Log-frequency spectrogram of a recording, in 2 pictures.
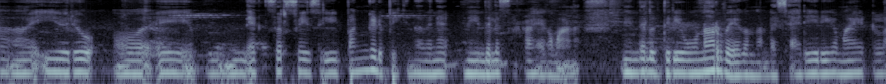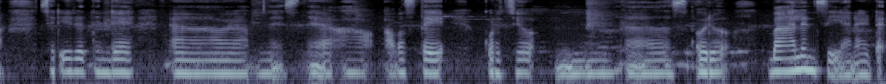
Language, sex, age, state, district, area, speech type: Malayalam, female, 45-60, Kerala, Kottayam, rural, spontaneous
